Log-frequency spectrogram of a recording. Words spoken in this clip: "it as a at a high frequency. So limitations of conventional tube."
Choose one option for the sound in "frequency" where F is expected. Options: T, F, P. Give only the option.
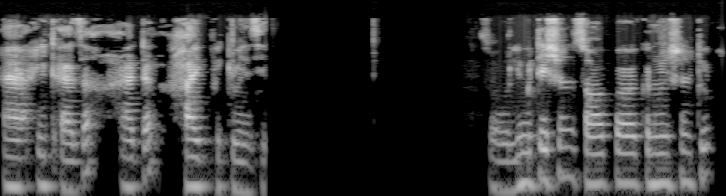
P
